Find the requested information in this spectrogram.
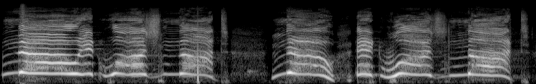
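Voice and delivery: put-on high wailing little girl yelling No it was not; crying child's shout. Father imitating his daughter's sobbing high wail. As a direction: shriek it high like a sobbing eight-year-old. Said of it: "my eight-year-old daughter going".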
